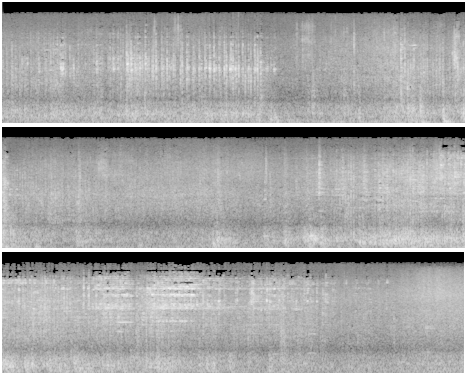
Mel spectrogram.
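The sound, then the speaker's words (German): Small trawl otter boards clattering up onto a fishing trawler during a voyage to East Greenland. A loud, continuous rumbling and grinding carries irregular knocks and bangs throughout. “Die kleinen Scherbretter poltern hoch.”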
